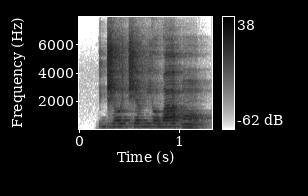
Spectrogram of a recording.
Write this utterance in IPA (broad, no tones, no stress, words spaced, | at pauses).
d͡ʒɤt͡ʃɛvjɤw aʔɔ̃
